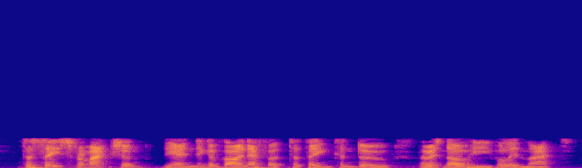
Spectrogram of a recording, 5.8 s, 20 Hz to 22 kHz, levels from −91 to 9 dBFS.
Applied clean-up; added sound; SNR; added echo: none; Thump, thud; 11 dB; reverberation time 0.2 s.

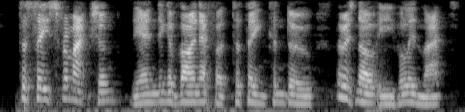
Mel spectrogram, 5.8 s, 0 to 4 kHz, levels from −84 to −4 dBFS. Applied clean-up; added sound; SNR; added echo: neural separator model SepFormer DNS4.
